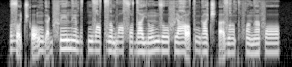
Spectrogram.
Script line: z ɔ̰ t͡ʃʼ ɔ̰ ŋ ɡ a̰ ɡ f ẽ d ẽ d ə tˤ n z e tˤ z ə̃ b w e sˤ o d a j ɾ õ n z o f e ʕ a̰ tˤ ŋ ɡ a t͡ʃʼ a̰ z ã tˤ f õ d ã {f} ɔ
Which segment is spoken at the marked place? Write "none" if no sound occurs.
f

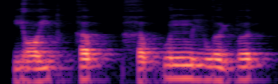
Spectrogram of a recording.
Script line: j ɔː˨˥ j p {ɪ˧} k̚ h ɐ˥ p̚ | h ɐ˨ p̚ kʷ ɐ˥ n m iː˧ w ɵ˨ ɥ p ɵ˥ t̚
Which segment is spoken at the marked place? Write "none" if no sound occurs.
ɪ˧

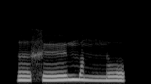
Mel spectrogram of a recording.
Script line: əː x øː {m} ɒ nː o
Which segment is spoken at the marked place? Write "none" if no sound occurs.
m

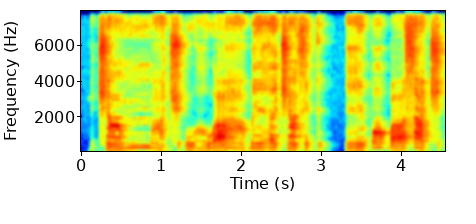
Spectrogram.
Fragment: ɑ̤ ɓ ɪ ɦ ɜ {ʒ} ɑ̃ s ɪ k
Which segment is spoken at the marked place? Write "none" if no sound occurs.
t͡ʃ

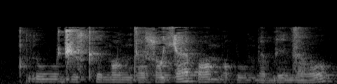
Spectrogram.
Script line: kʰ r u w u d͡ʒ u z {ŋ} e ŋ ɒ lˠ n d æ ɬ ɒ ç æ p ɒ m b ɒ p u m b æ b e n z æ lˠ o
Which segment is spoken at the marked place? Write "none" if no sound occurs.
kʰ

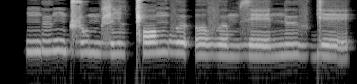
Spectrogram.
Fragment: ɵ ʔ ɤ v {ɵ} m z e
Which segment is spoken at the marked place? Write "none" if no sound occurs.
ɵ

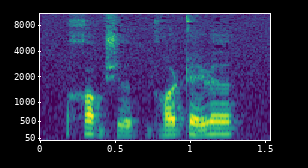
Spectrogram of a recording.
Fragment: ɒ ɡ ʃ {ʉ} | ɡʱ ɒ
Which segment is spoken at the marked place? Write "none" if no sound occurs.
ə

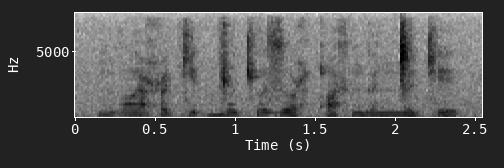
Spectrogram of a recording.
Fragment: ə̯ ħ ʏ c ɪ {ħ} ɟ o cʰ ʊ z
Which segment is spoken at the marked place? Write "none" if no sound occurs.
ʔ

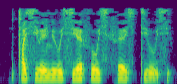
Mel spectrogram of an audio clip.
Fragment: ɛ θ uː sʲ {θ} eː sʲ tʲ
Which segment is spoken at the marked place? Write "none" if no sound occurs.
θ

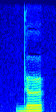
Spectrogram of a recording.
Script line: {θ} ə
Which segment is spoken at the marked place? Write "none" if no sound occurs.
d̪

